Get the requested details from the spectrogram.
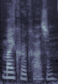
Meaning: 1. Human nature or the human body as representative of the wider universe; man considered as a miniature counterpart of divine or universal nature 2. The human body; a person
- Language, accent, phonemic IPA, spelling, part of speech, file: English, US, /ˈmaɪ.kɹəˌkɑz.əm/, microcosm, noun, En-us-microcosm.ogg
